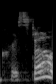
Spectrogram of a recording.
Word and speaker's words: Christa: I butchered it so badly, but it's okay. – No, that's totally fine. You did great. I am Krista, like you said,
